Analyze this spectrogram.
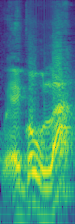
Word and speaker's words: Goulart: porque o pessoal perguntou assim, Goulart? Como é que é? Goulart. Goulart? É falado mais Goulart, né? Mas o pronunciado Goulart.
